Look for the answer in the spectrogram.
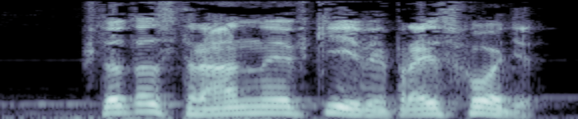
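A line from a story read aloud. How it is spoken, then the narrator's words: Grumble. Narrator (Russian): проворчал Разин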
